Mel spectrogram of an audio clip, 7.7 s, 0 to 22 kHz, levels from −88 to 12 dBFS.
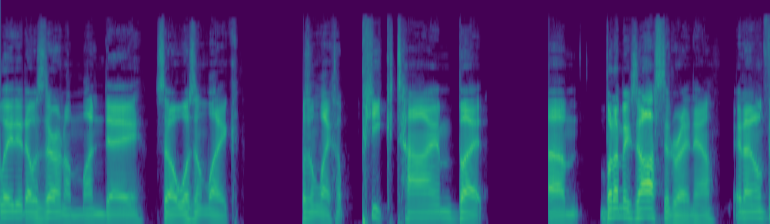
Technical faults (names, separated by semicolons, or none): clipped start after a pause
